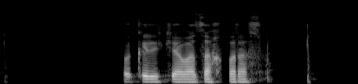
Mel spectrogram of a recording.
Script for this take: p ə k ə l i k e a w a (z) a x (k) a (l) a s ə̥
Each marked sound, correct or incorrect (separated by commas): correct, incorrect, incorrect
